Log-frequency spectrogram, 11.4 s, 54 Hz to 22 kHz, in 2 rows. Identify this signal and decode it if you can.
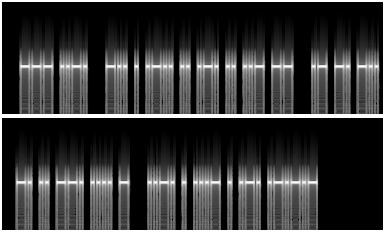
Morse code, heard as a keyed tone, about 28 wpm, 700 Hz. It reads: OF DELIRIUM AND NIGHT FEVER.
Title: A Sound Of Thunder 28wpm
